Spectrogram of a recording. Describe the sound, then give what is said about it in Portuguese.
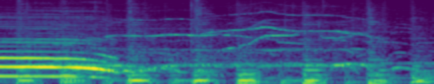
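A live audience shouts, whoops and cheers loudly and continuously, with rising and falling voices over a steady, thumping rhythmic beat. “gostou, dá um grito!”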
